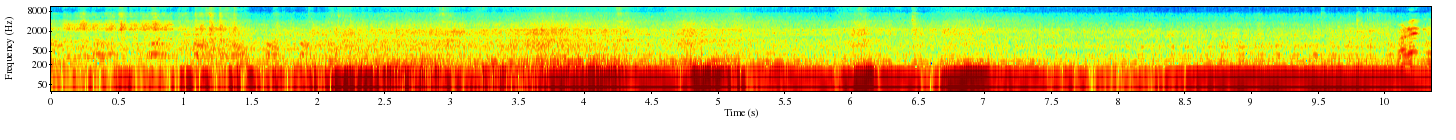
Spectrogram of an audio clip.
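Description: An Sd.Kfz 251 half-track engine is running with a loud, rough, steady roar. The revs rise and fall in uneven surges over a low rumble throughout.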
